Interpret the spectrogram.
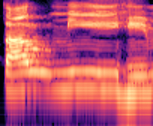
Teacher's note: মিমটাকে আমরা নাকের বাঁশি দ্বারা গুনাহ করব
